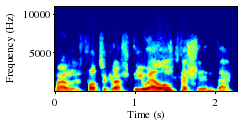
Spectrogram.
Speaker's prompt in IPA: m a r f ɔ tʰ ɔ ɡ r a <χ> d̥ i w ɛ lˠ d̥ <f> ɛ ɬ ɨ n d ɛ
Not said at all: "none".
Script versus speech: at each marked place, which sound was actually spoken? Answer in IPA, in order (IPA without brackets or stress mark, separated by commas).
f, v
